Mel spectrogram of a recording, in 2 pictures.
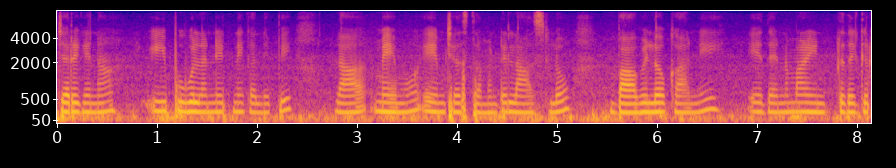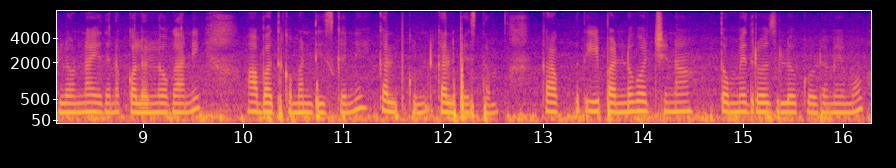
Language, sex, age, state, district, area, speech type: Telugu, female, 30-45, Telangana, Mancherial, rural, spontaneous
